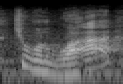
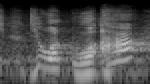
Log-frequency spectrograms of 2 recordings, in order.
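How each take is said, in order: First: Said in the usual way. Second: Slow, prim Queen's English offer of water. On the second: Retold or imitated. Woman to her crush's friend, in put-on Queen's English. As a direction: put on a proper British accent to sound classy. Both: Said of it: "you're speaking Queen's English".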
